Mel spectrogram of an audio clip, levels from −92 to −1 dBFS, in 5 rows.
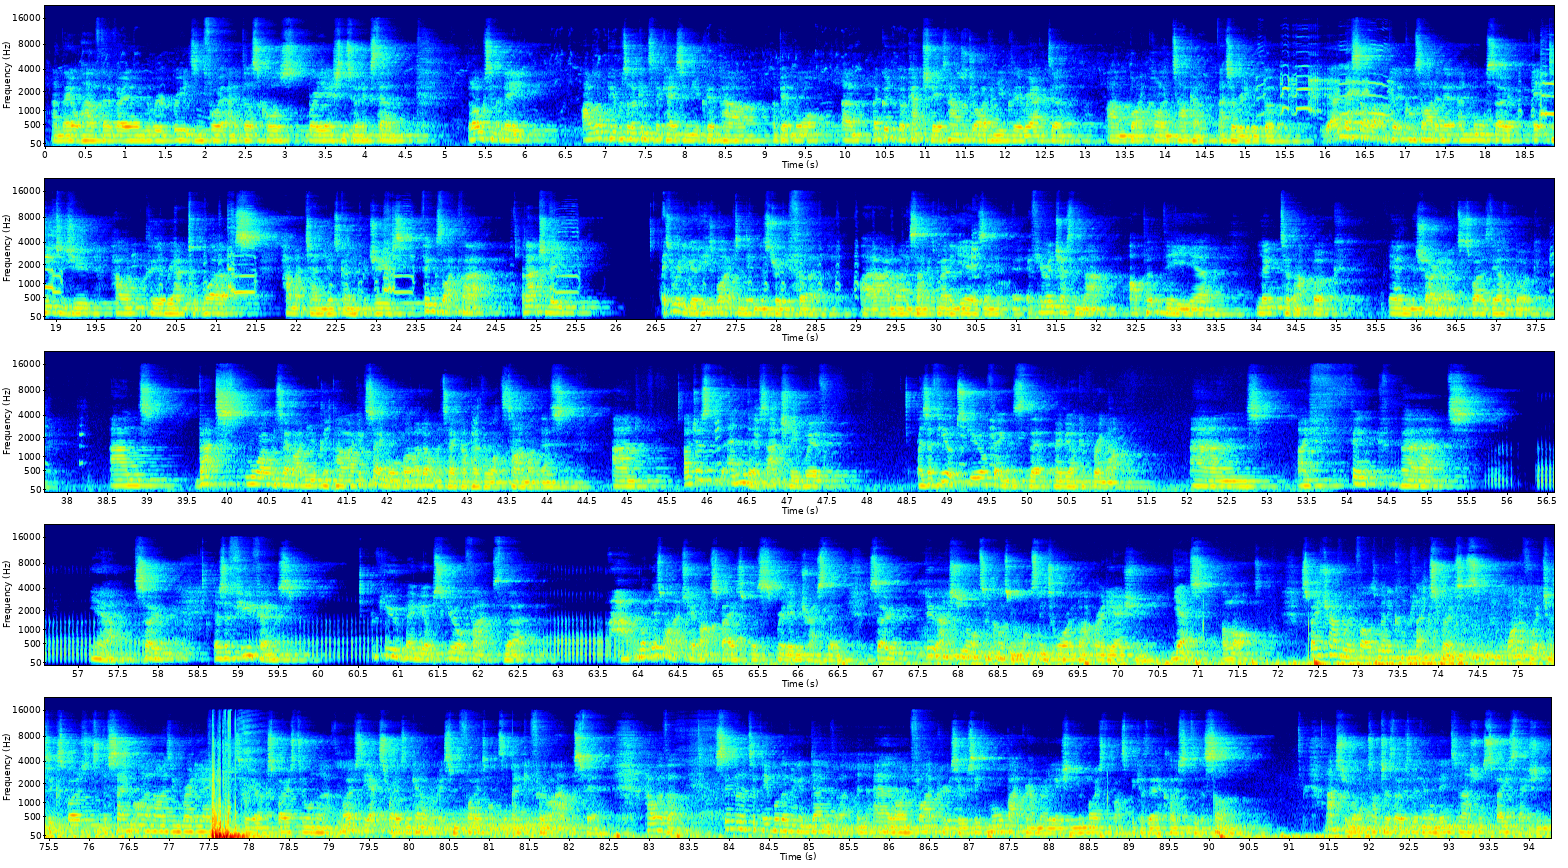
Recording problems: off-mic speech; far
room echo; noticeable; dies away in 1.2 s
distortion; slight; 0.1% of the sound clipped
animal sounds; loud; throughout; 3 dB below the speech

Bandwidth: 16 kHz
